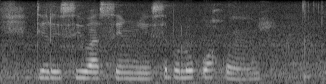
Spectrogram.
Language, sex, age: Tswana, female, 18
